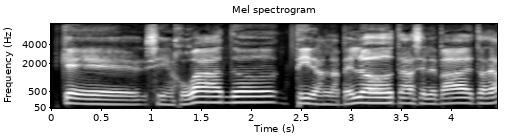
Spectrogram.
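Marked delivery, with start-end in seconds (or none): none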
